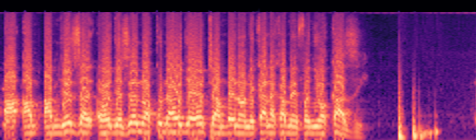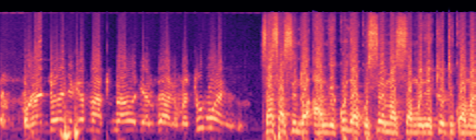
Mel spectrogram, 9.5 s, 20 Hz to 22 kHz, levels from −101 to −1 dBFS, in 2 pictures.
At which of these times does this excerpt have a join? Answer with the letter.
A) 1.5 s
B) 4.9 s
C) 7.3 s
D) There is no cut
D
